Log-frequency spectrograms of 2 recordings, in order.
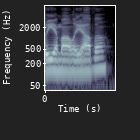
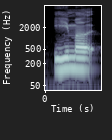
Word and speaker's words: Iamaleava: Nico Iamaleava. Iamaleava.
